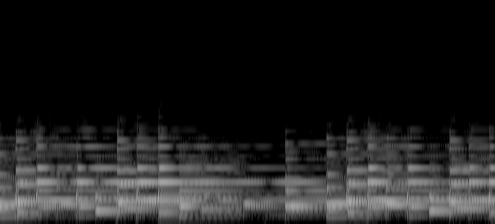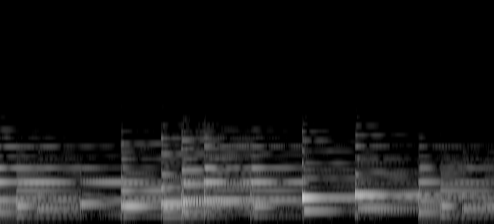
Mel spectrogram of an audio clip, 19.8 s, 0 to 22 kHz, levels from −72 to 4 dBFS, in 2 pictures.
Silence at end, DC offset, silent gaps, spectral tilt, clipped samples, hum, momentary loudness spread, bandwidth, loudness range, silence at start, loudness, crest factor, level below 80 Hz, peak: 0 s; under 0.1%; none; -11 dB/octave; under 0.1%; none; 11 LU; 4.3 kHz; 4 LU; 0 s; -33 LUFS; 18 dB; -74 dBFS; -14 dBFS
